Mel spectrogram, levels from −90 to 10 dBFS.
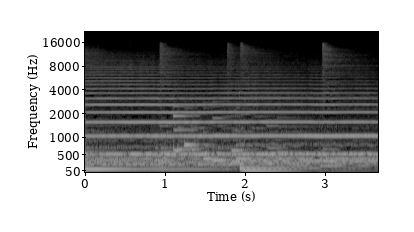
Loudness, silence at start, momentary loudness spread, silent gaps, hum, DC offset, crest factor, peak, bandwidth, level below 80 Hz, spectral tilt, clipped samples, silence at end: -30 LUFS; 0 s; 2 LU; none; none; under 0.1%; 12 dB; -18 dBFS; 16 kHz; -44 dBFS; -5.5 dB/octave; under 0.1%; 0 s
